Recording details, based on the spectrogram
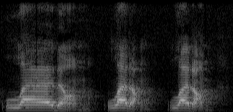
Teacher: I take that H off of him I drop the sound and then I'm left with M but I combine it with the word before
